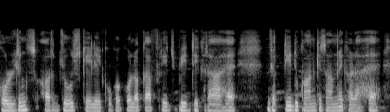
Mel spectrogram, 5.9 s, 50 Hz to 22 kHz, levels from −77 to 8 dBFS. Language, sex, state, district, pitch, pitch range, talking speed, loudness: Hindi, male, Uttar Pradesh, Lalitpur, 120 Hz, 115-125 Hz, 205 wpm, -18 LUFS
